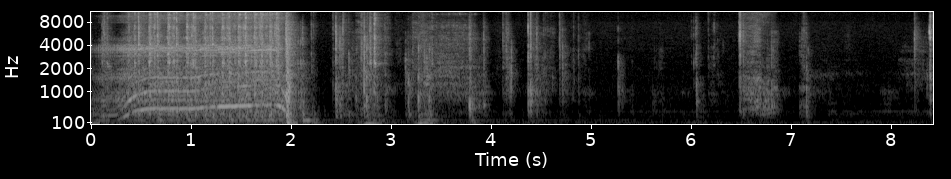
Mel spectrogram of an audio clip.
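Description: Sewing machine stitches steadily for about two seconds while basting the sides of a crossbody bag, then stops, leaving scattered clicks and handling of fabric.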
